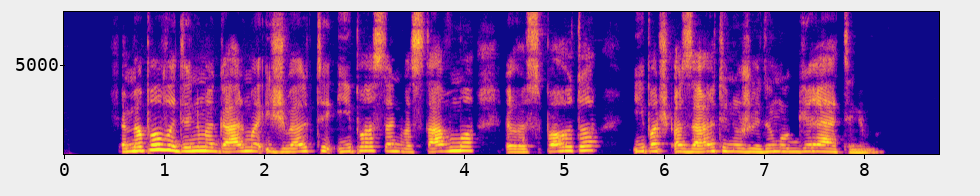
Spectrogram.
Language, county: Lithuanian, Vilnius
